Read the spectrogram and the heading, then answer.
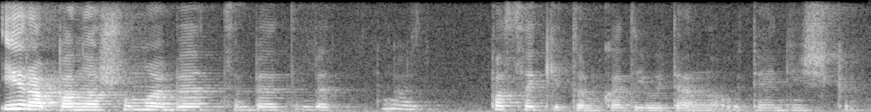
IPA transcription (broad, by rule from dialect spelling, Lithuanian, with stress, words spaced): ˈiːrɐ pɐnɐˈʃʊmoː ˈbʲɛt ˈbʲɛt ˈbʲɛt ˈnʊ pɐsɐˈkʲiːtʊm kɐt jɛʊ ˈtʲɛn ʊtʲɛˈnʲɪʃʲkʲʊ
